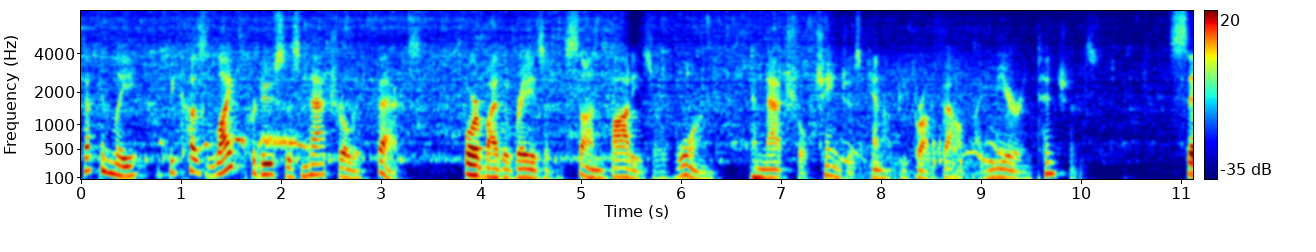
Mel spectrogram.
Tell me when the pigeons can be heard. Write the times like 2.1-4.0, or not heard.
0.8-2.4, 7.5-9.4.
